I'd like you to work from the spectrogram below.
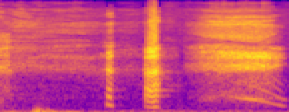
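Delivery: high, far-off character laugh bursting out; a wild, high character laugh; sudden burst of laughter. Acted. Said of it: "He bursts into sudden laughter".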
